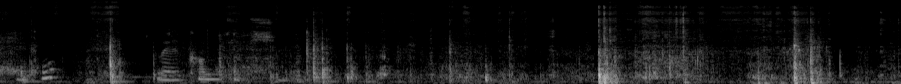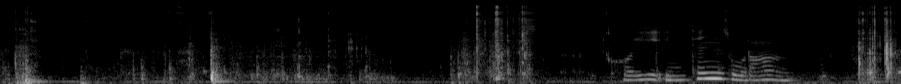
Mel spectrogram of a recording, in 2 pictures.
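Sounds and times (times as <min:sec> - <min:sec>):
box rustling: 0:00.0 - 0:09.2, 0:09.9 - 0:14.8, 0:17.6 - 0:18.0.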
